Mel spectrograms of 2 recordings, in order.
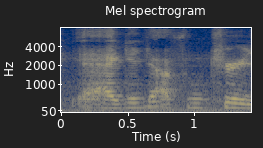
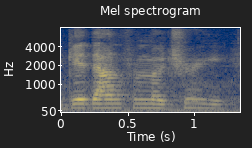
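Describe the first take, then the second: First: High, put-on old lady voice; imitated old lady. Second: Louder, higher mock order; imitated old man. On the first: Old lady butting in from a tall building, high mock scolding. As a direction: pitch it up as a meddling old woman. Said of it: "some old lady somehow heard me". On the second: Old man ordering kids out of a tree, raised mock yell. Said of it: "He's like".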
